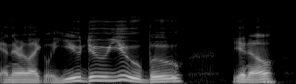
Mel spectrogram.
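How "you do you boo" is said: mock, very slow, drawn-out teasing tone. Retelling how an ex made fun of them; imitating a mocking tone. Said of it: "they were kind of making fun of me".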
